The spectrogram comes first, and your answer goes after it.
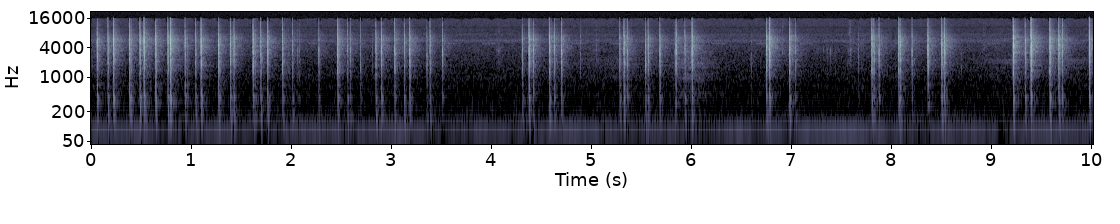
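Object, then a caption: Clear plastic deli container with lid. Long painted fingernails tap on the side of a medium clear plastic deli tub with a lid, partly filled with glitter foam letters. Quick runs of sharp, bright, dry clicks come in bursts with short pauses between them, each tap dying away almost at once. A steady low hum sits underneath.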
